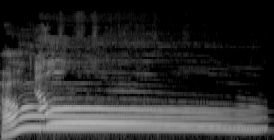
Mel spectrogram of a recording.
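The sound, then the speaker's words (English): A human voice imitates a wolf howl: one long, sustained, loud cry that swoops up at the start, holds a steady pitch, then slowly sags and trails off, with no talking. “Wait, I don't think Heather howled with us. Did you howl with us?”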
